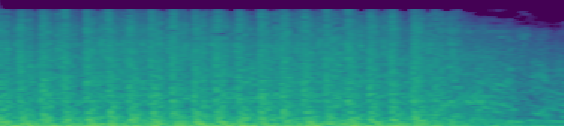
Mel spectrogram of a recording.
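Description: Rapid, sustained anti-aircraft gunfire from a Chieftain Marksman in War Thunder, a dense continuous stream of close, loud shots with no pause, tapering slightly at the end.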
